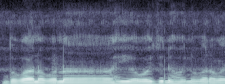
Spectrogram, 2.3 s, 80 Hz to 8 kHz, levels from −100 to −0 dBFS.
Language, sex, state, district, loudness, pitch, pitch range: Chakma, male, Tripura, Dhalai, -15 LUFS, 125 Hz, 120-130 Hz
